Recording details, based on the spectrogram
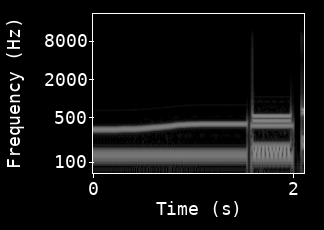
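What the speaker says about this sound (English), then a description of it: "Which is pretty cool if you have two sine waves." Two steady sine-wave tones from a UDO Super 6 synthesizer hum together for about a second and a half, then shift to a brighter, stuttering pair of pitches with short clicks near the end; no voices.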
